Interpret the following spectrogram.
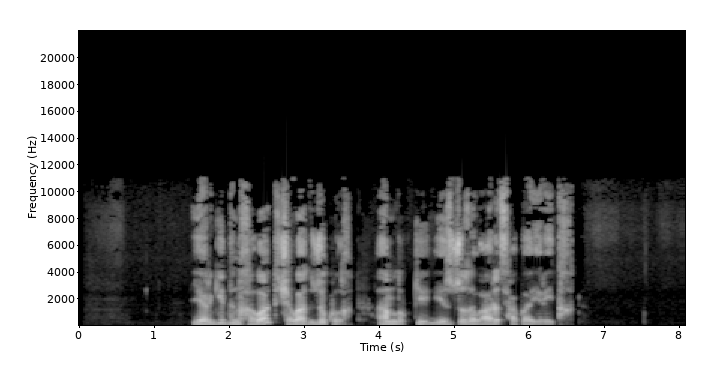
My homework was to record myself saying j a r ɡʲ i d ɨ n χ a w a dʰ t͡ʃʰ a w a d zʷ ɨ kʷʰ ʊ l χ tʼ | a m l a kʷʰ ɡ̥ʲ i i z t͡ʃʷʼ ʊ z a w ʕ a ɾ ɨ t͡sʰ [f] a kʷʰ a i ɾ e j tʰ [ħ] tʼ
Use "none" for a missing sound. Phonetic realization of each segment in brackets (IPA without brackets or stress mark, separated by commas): ħ, χ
